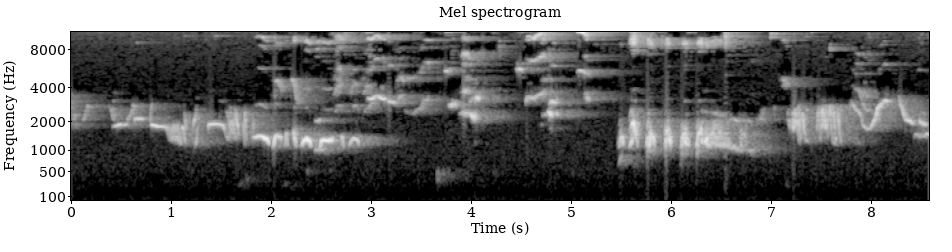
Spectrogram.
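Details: White-rumped shama from Borneo, used for training captive shamas: rich varied song with a descending warbled phrase, a fast rattling trill, and looping whistled notes, with softer high chips mixed in.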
